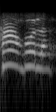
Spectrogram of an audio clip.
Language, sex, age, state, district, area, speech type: Marathi, female, 30-45, Maharashtra, Osmanabad, rural, conversation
